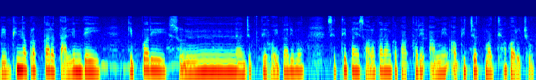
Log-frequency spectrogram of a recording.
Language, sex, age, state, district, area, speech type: Odia, female, 30-45, Odisha, Kendrapara, urban, spontaneous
